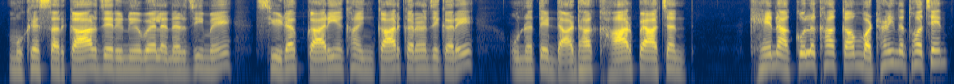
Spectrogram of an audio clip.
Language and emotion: Sindhi, angry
